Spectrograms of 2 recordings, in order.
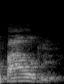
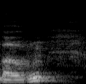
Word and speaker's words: Bowden: We are Vic Shepherd and Bowden. Notice the pronunciation, not Bowden.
